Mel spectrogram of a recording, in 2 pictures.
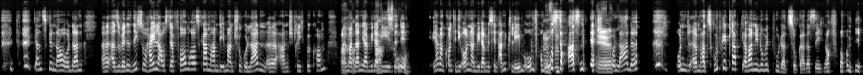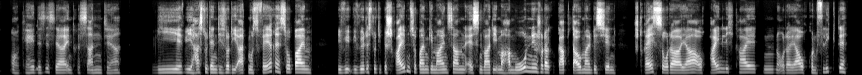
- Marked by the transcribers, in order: chuckle; laughing while speaking: "vom Osterhasen mit der Schokolade"; chuckle; laughing while speaking: "vor mir"; snort
- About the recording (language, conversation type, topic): German, podcast, Welche Erinnerungen verbindest du mit gemeinsamen Mahlzeiten?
